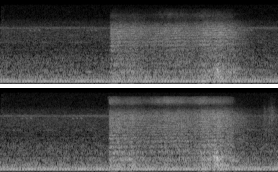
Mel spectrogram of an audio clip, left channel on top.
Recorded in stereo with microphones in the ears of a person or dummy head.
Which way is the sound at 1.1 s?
70° right (ahead or behind).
